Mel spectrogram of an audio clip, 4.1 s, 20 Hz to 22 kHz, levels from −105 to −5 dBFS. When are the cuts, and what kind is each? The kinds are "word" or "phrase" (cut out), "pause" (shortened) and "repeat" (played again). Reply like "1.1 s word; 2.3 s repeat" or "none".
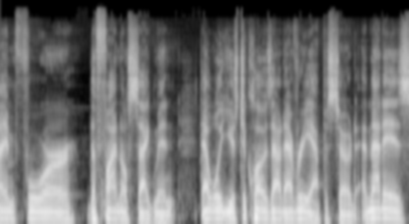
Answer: none

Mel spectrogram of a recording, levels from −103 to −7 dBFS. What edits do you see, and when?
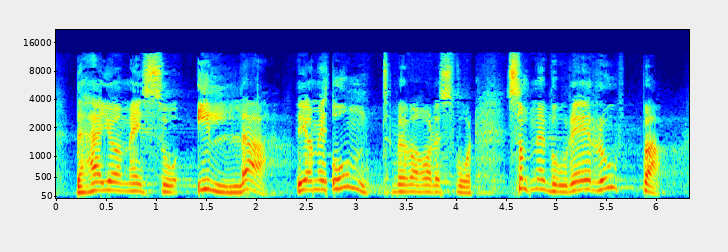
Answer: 2.3 s pause; 2.7 s word; 3.4 s phrase; 3.8 s word; 4.7 s word

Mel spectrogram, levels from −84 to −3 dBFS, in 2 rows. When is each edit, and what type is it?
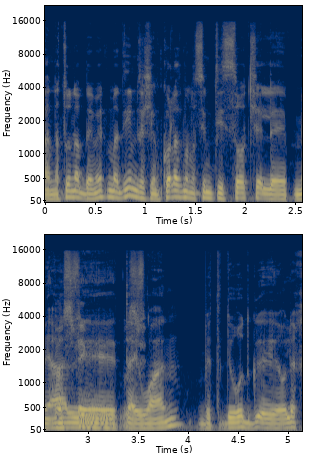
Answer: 2.4 s phrase

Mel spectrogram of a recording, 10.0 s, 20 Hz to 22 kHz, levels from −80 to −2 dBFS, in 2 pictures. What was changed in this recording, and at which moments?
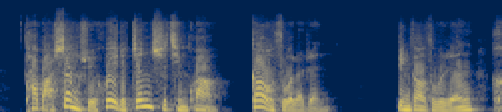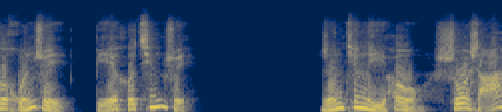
none

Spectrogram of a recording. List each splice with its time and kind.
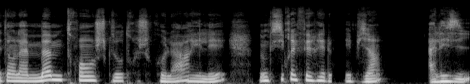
1.1 s word; 1.9 s word; 2.8 s word; 3.3 s word

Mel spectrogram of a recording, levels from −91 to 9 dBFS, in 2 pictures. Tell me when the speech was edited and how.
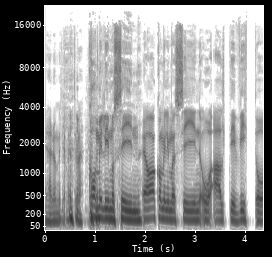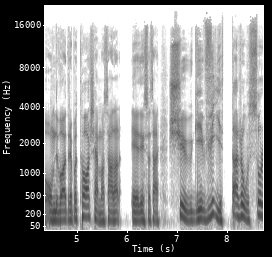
none

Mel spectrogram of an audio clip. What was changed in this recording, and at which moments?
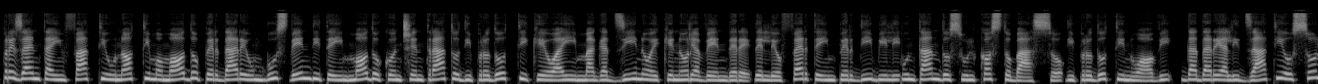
2.9 s word; 6.9 s word; 7.5 s word; 9.0 s word; 10.7 s word

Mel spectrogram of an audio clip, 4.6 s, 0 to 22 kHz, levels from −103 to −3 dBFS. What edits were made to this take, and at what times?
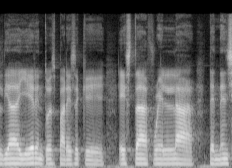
none

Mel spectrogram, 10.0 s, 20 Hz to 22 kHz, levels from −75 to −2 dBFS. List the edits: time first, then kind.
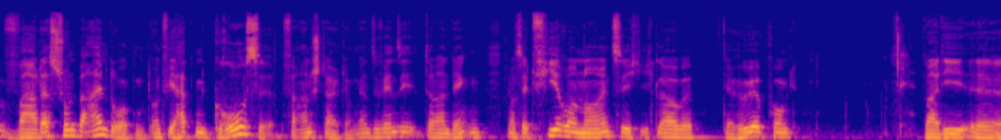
5.0 s pause

